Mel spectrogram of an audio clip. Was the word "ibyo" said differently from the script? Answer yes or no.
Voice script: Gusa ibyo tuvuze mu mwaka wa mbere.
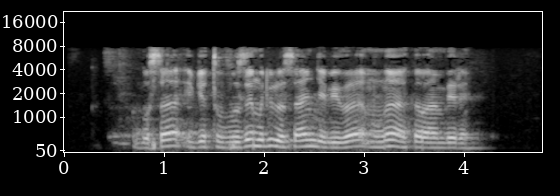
no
